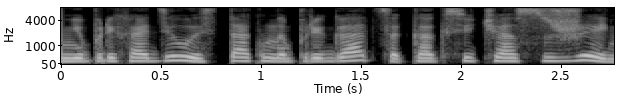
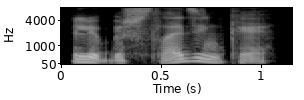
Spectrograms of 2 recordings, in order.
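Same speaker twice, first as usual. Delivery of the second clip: lower, softer, teasing guy; playful young man; 5 semitones lower, 4 dB quieter than usual. A narrator's reading. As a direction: tease her lightly in a low voice. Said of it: "игриво поинтересовался парень".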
